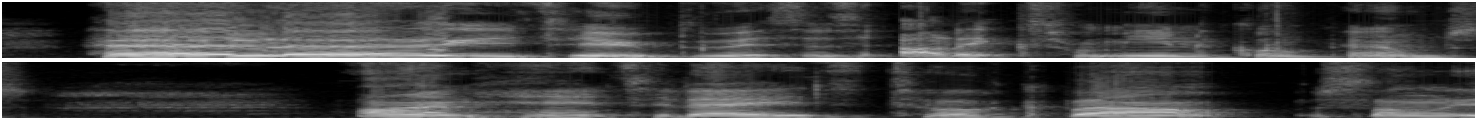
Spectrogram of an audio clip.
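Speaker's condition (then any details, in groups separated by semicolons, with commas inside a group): Cerebral palsy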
